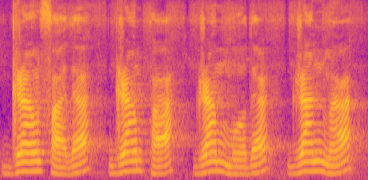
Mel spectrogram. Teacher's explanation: the letter d in grand is not to be realized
